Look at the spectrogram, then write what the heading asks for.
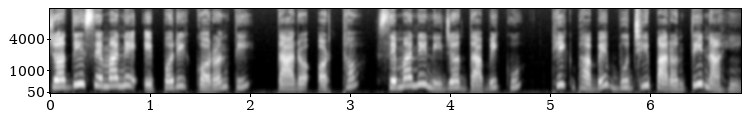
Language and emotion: Odia, neutral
